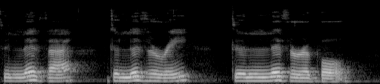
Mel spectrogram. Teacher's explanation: You stress the second syllable like deliver, delivery, deliverable.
